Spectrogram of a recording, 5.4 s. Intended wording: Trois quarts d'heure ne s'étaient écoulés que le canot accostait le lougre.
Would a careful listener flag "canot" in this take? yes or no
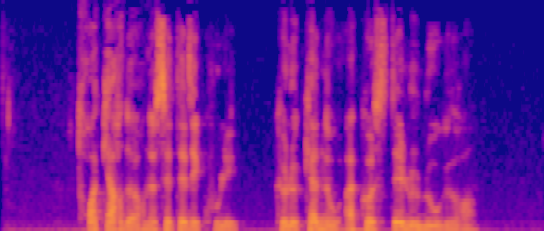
no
